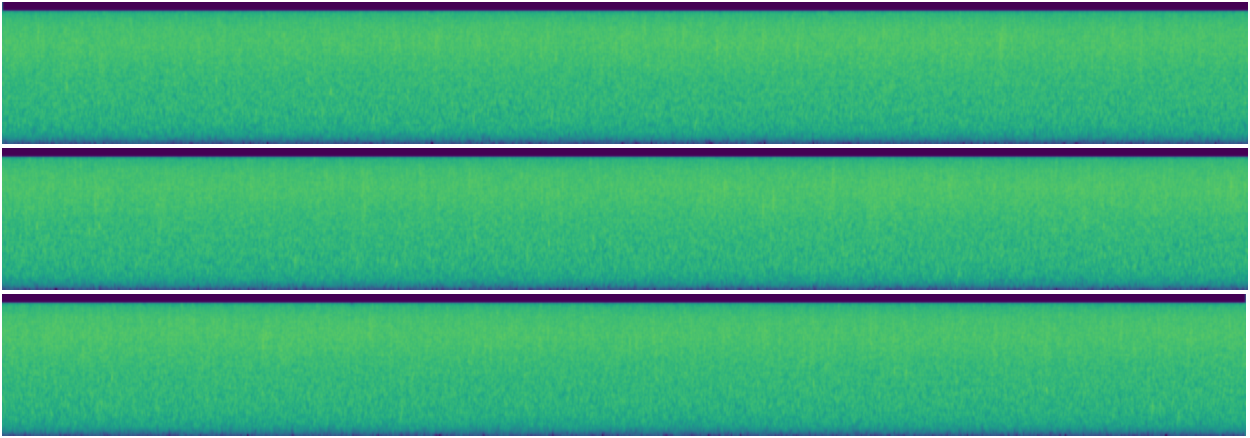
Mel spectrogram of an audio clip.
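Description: Steady rainfall, an even, unbroken hiss with no separate drips or thunder.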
